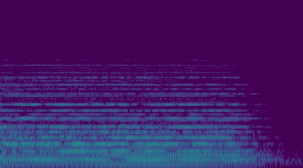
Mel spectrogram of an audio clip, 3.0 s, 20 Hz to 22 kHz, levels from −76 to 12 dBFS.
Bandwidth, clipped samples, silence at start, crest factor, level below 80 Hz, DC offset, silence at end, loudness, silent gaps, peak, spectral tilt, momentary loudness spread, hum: 10.5 kHz; under 0.1%; 0 s; 12 dB; -56 dBFS; under 0.1%; 0.2 s; -39 LUFS; none; -26 dBFS; -7 dB/octave; 7 LU; none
